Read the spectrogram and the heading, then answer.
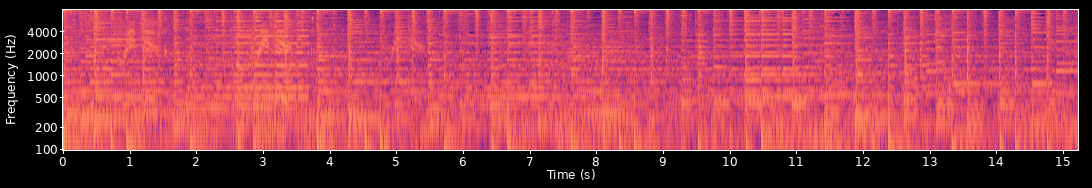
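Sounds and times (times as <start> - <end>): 
calypso music loop: 0.0 - 15.2.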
